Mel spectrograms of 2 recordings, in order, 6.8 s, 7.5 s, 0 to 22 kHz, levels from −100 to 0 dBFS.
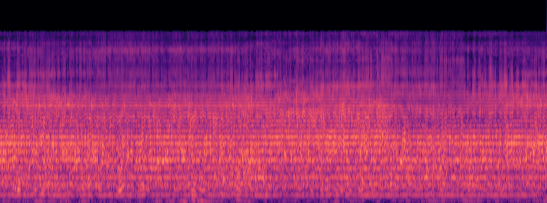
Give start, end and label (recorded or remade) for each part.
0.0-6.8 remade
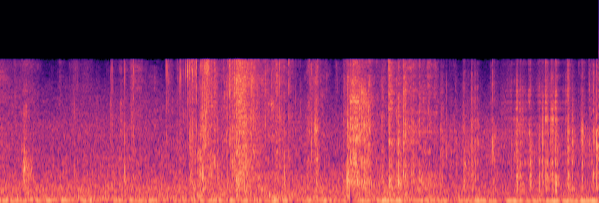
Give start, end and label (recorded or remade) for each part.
0.0-6.3 recorded; 6.3-7.1 remade; 7.1-7.5 recorded

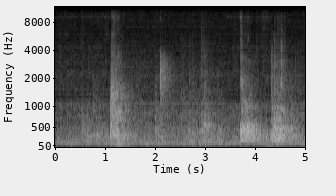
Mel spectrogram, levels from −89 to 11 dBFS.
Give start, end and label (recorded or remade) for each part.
0.0-1.3 remade; 1.3-3.4 recorded; 3.4-4.6 remade; 4.6-5.0 recorded

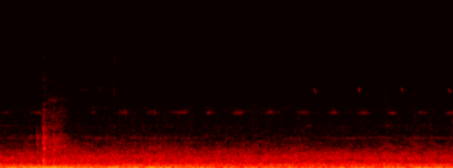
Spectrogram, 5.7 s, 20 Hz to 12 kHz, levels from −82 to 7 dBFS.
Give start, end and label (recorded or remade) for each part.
0.0-0.4 remade; 0.4-2.6 recorded; 2.6-5.7 remade

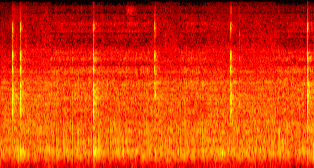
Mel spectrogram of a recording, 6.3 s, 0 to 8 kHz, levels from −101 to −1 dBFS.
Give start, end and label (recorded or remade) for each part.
0.0-1.0 recorded; 1.0-3.0 remade; 3.0-3.6 recorded; 3.6-4.1 remade; 4.1-5.5 recorded; 5.5-6.3 remade

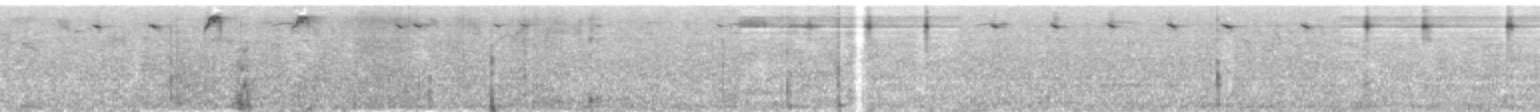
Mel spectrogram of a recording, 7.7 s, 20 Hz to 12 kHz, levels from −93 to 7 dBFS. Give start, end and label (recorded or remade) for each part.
0.0-3.7 recorded; 3.7-4.8 remade; 4.8-6.7 recorded; 6.7-7.7 remade

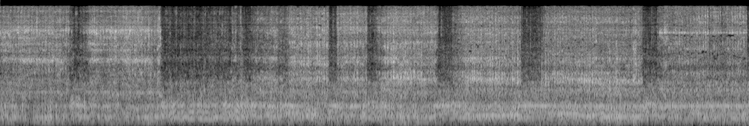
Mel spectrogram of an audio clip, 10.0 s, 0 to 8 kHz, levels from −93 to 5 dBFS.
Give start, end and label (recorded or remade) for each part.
0.0-3.9 remade; 3.9-4.5 recorded; 4.5-5.9 remade; 5.9-8.0 recorded; 8.0-8.9 remade; 8.9-10.0 recorded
